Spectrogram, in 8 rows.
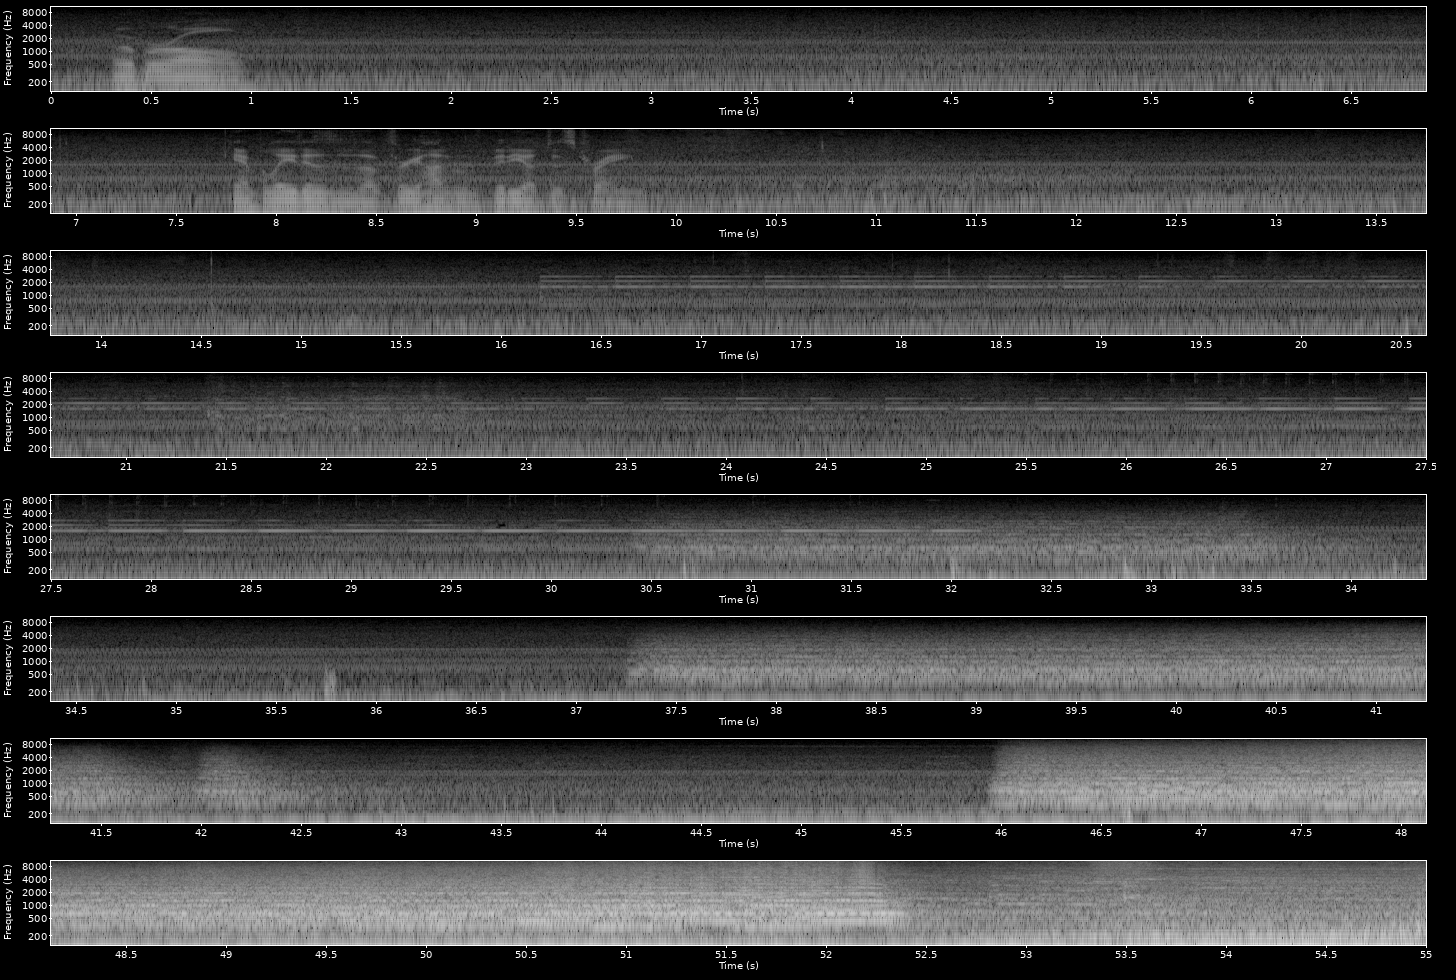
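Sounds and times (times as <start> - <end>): diesel locomotive rumble: 0.0 - 55.0
crossing signal ringing: 16.1 - 33.2, 44.8 - 55.0
locomotive air horn blasts: 30.4 - 34.2, 37.2 - 42.7, 45.9 - 54.2.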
